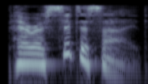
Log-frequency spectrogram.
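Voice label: "parasiticide", British English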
